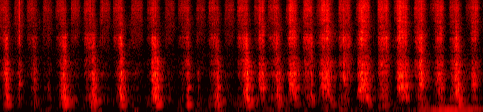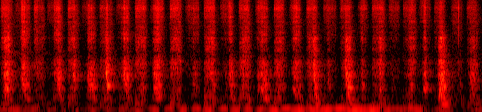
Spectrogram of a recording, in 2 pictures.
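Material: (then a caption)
Wax-coated paper. A wooden stylus scrapes dense back-and-forth strokes across a flat scratch-art card of wax-coated paper, working on the left tree trunk while one hand holds the card. Quick, slightly uneven scratchy rasps repeat at about three per second, each short and dry with a papery hiss. A low steady hum sits underneath from the midpoint on.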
